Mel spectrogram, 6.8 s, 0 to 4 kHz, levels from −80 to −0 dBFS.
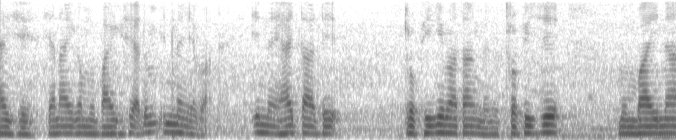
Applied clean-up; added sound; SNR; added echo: none; none; none; none.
